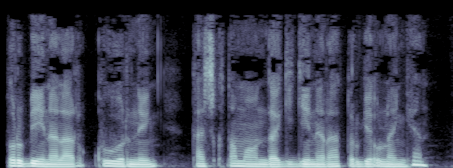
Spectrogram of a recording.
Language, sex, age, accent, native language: Uzbek, male, 18-24, Navoiy, Uzbek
